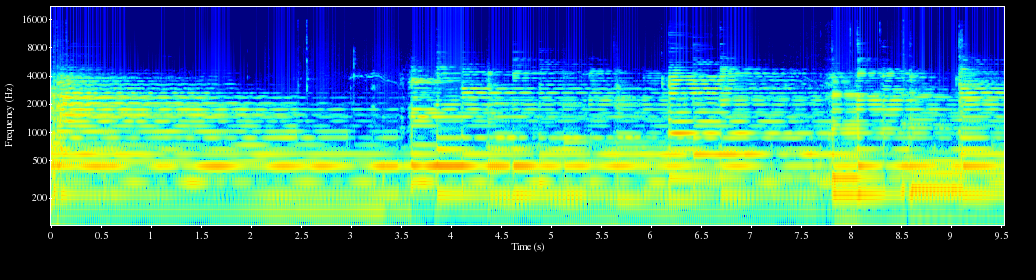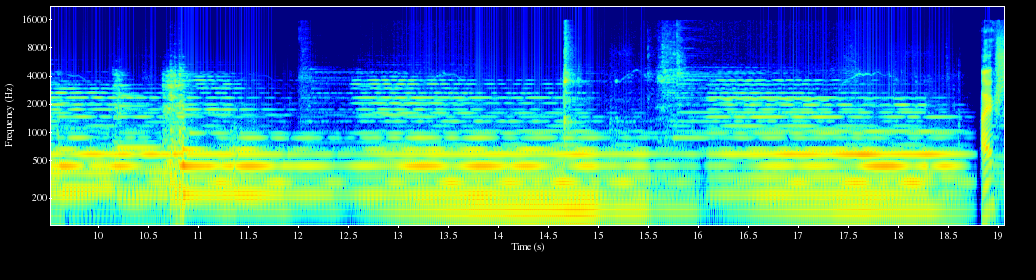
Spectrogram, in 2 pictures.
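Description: Electric guitar played through a Walrus Audio Mako D1 delay into a Julianna chorus/vibrato pedal and a JHS amp: chords strummed every second or two ring on in delay repeats with a wavering chorus shimmer. The delay sits before the modulation, so the repeats waver too.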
